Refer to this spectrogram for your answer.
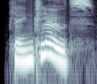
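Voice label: "plain-clothes", British English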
